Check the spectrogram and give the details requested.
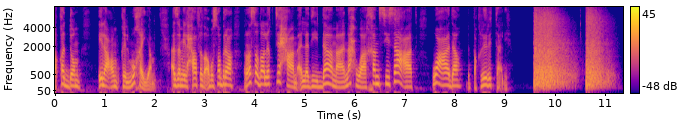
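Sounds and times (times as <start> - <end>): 
speech: 0.0 - 9.1
gunshots in an exchange of gunfire: 9.6 - 11.3.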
